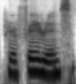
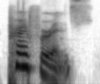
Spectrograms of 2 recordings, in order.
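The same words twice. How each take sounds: First: The stress is not on the first syllable. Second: The stress is on the first syllable. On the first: The speaker calls it wrong. "not not in that way" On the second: The speaker calls it right. "stress on the first syllable"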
